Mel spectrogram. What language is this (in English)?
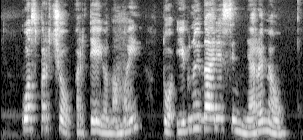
Lithuanian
